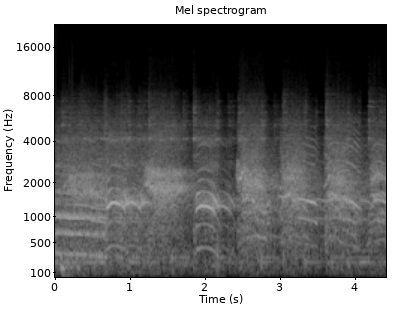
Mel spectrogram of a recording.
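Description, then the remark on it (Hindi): A crow caws repeatedly and loudly close by, a series of harsh, raspy calls following one another with barely a pause, with no talking over them. “दुनिया भर की सैर को देखो, निकला है ये कौवा, उड़ते उड़ते इस नगरी में आ पहुंचा है कौवा।”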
